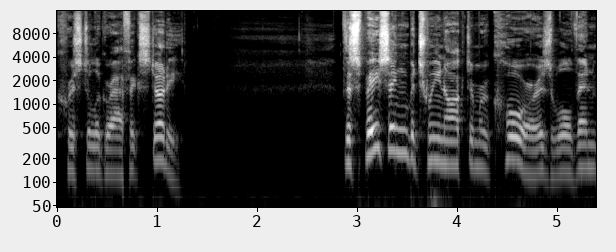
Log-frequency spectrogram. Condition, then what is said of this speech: No condition.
